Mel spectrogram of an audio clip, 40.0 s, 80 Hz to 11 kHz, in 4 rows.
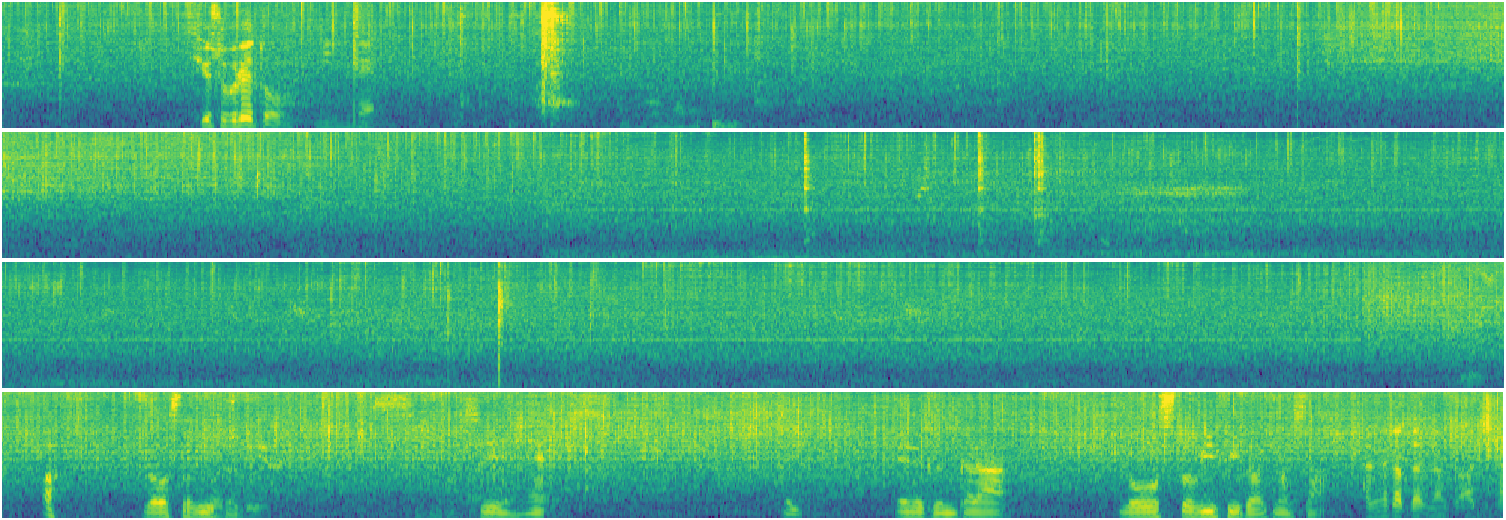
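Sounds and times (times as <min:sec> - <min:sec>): meat sizzling on griddle: 0:00.0 - 0:40.0.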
